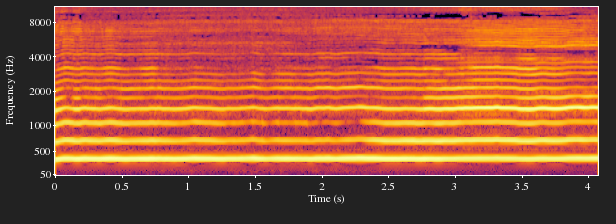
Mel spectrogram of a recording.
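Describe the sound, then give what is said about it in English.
A voice holds a loud, sustained wail for about four seconds, imitating an air raid siren. The tone is buzzy and steady, with only slight wavering in pitch, and nothing else is heard. “Wow, that sounded kind of like an air raid siren.”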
